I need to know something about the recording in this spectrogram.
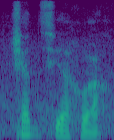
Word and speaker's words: Chen Xia Hua: Chen Xia Hua. Yeah, that's how you pronounce the name. Chen Xia Hua.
